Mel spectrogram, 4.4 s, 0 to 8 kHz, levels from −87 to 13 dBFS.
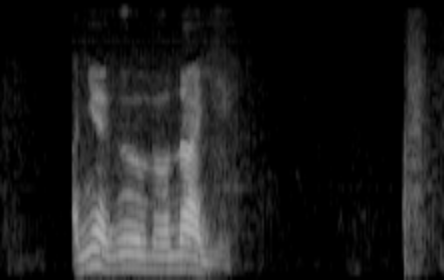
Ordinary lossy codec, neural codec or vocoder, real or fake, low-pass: MP3, 48 kbps; none; real; 7.2 kHz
